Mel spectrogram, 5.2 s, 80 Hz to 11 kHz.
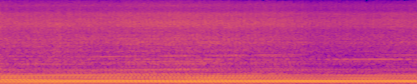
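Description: Twin-turbo 376-cubic-inch LS V8 running steadily at a constant low speed with no revving, heard loud from inside the car's cabin.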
